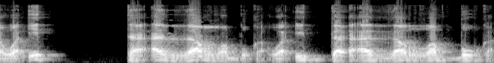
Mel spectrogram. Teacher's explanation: فيها إدغامين لأنه يدغم الذال في التاء ويدغم النون في في الراء.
